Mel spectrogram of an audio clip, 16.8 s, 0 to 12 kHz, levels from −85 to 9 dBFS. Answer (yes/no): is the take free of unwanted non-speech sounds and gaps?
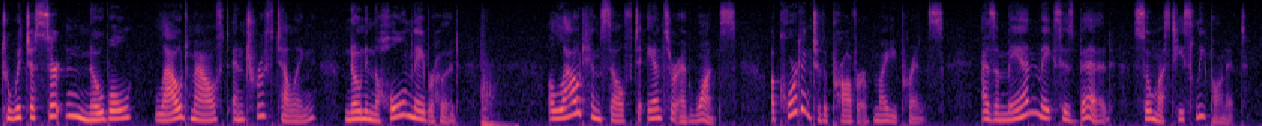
no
